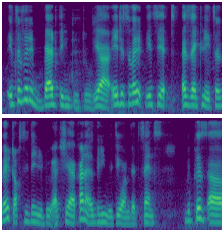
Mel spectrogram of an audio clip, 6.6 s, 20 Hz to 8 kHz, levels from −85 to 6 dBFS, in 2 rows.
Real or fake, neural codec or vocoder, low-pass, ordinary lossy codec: fake; autoencoder, 48 kHz, 32 numbers a frame, DAC-VAE, trained on Japanese speech; 7.2 kHz; none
